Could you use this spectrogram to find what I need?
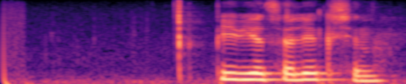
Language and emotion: Russian, neutral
